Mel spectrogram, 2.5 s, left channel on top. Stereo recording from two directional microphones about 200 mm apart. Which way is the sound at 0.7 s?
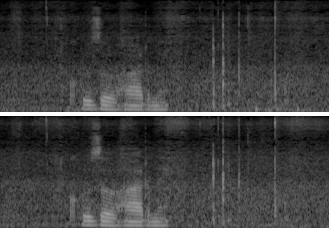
15° right (ahead or behind).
